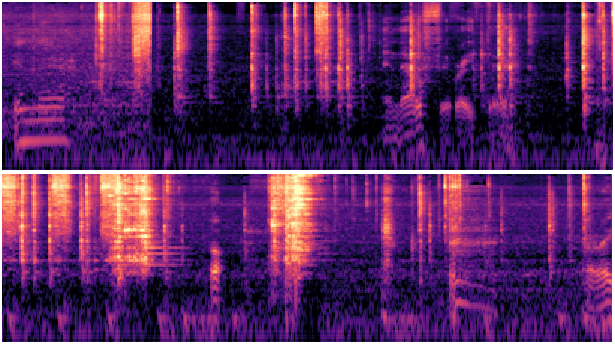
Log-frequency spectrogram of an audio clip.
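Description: A socket wrench ratchets and clicks against metal.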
